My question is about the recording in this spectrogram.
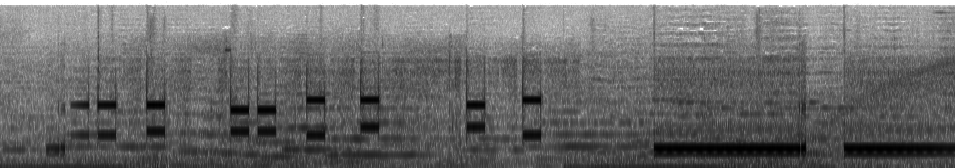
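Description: Telephone keypad tones while a call is transferred: a quick, irregular series of short dual-pitch beeps, then two long steady tones separated by a brief gap.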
